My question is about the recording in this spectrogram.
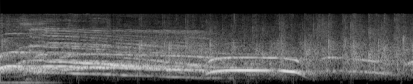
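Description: Audience cheering and clapping at the end of a live song: drawn-out shouts, the first sliding down in pitch, over scattered claps. The band's last low note stops about half a second in.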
